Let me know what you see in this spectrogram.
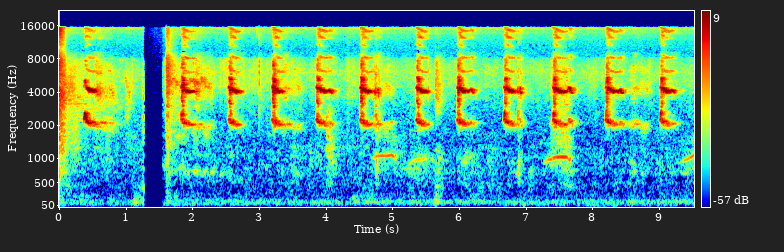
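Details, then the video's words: Pallas's squirrel calling the group with steady, harsh, nasal chuck notes repeated somewhat under a second apart; a short rising whistle from another bird shows faintly between calls. "Tiếng Sóc Bụng Đỏ Gọi Bầy"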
